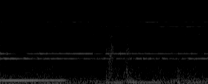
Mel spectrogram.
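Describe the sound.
A mobile phone ringing faintly, a thin steady electronic ring over a soft low hum, with no one talking.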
